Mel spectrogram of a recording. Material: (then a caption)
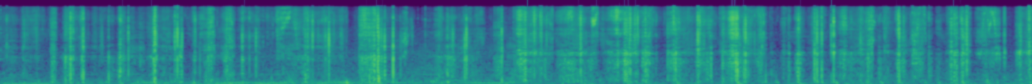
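Polystyrene foam. A solid white polystyrene foam block, held near the microphone, is pierced and scratched with a needle and fingertips. A dense run of sharp, crunchy crackles and squeaky tearing scrapes follows, bright and with almost no low end. Each snap dies away instantly.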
